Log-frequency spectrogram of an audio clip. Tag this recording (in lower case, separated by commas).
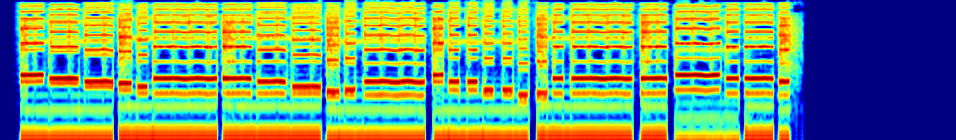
music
